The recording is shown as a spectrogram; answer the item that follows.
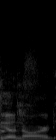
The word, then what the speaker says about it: Lynyrd Skynyrd: Lynyrd Skynyrd. – Wow, but it probably wasn't spelled like that. – It was spelled L-E-O. – Lynyrd. – Lynyrd. – Leonard, yeah. – Yeah, Lynyrd Skynyrd.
